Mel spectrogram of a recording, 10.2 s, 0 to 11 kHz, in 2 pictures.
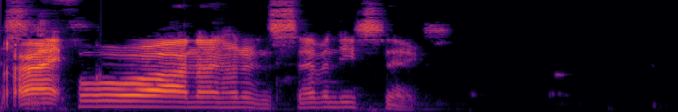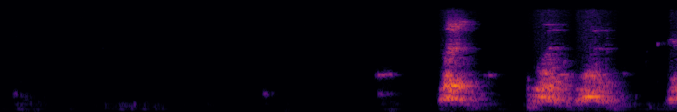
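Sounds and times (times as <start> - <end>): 
speech: 0.0 - 3.4
dogs barking outside: 7.9 - 10.1.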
